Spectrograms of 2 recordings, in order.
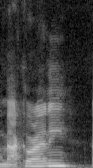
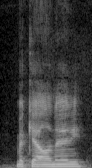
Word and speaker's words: McElhenney: He also owns a football club out in England now with Rob McElhenney. I still don't know how to say McElhenney. – His name. McElhenney.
